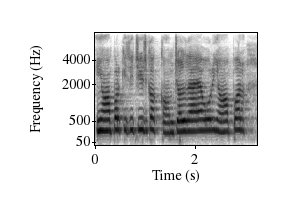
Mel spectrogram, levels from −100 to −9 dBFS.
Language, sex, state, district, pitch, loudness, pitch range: Hindi, male, Uttar Pradesh, Shamli, 275 Hz, -16 LUFS, 260-290 Hz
